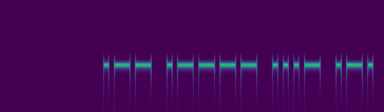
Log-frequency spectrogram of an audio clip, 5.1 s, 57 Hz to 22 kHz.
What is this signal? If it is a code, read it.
Morse code, heard as a keyed tone, about 17 wpm, 700 Hz. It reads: W1VR
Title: USA Call Signs - 4 Characters - Repeated 2x - 17wpm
